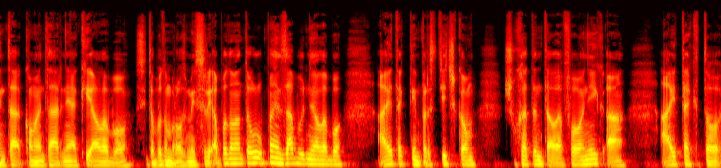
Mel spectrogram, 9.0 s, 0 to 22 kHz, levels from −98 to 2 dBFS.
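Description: Crude rate conversion affects this speech clip from 5.57 s to the end. The audio sounds as if it was resampled by simple linear interpolation with no anti-aliasing filter, which fits a 48 kHz to 44.1 kHz conversion. The uneven step between the two rates leaves a repeating error pattern about 40 dB below the signal. It is heard as a faint, gritty, inharmonic fizz that rides on the louder and brighter parts of the speech.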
